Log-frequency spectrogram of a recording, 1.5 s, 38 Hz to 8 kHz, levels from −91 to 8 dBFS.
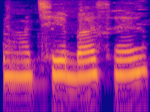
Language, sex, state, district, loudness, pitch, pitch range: Hindi, female, Bihar, Purnia, -18 LUFS, 225 Hz, 215-235 Hz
